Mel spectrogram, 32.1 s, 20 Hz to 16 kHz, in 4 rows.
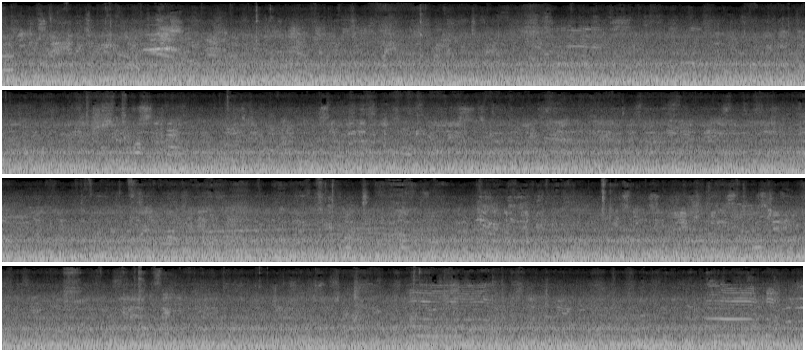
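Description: Steady cabin noise inside an Airbus A320neo in flight: an unbroken drone of airflow and CFM LEAP-1A engine noise, deepest in the low end, with a faint steady tone on top.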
